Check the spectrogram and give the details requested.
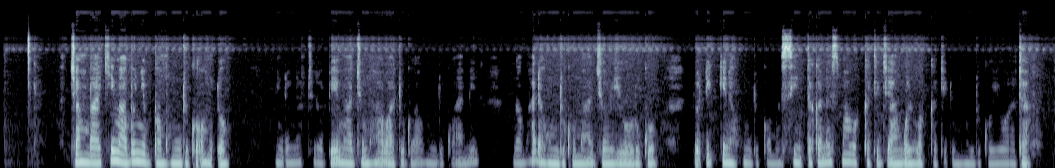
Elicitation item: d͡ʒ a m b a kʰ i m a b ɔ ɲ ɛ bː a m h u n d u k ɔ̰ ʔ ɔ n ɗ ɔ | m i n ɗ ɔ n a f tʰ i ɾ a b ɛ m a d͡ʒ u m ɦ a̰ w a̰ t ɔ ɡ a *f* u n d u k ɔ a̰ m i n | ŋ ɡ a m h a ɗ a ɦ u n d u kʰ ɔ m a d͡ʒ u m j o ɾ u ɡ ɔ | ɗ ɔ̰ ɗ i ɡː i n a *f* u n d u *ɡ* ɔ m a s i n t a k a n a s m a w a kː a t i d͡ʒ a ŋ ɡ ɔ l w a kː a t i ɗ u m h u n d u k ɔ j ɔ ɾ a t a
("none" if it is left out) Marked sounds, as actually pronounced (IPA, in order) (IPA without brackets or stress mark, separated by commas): h, h, k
